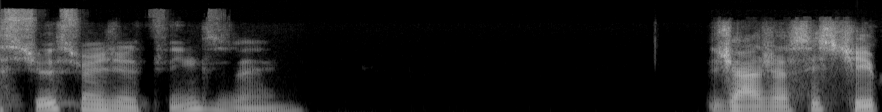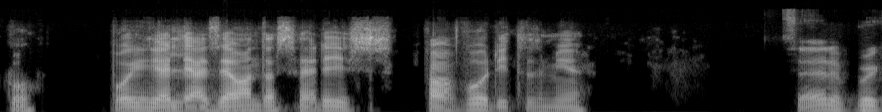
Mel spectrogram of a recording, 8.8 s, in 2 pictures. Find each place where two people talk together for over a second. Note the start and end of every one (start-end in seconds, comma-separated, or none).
none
